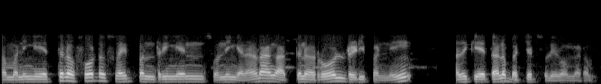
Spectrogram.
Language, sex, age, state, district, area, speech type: Tamil, male, 18-30, Tamil Nadu, Tenkasi, rural, conversation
